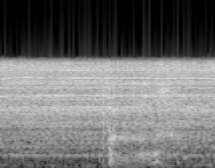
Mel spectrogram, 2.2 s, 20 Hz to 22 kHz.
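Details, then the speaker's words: Rebuilt NetGain WarP 9 DC motor with new National T300 brushes, on an EVNetics Soliton1 with motor current limited to 50 A. After idle had sagged toward 100 rpm and shut off, idle current is set to 100. A steady whir under hiss lifts and firms up as the motor spins back up to a stable speed. Normal run-up. "so we're going to go ahead and set this to 100 and immediately we can hear the motor spinning up in the background"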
